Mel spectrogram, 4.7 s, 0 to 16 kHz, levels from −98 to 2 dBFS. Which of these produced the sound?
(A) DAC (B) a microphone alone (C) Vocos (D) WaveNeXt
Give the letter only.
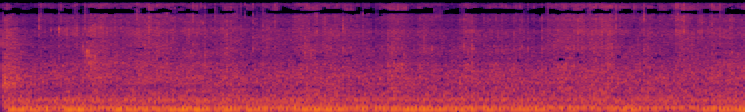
B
